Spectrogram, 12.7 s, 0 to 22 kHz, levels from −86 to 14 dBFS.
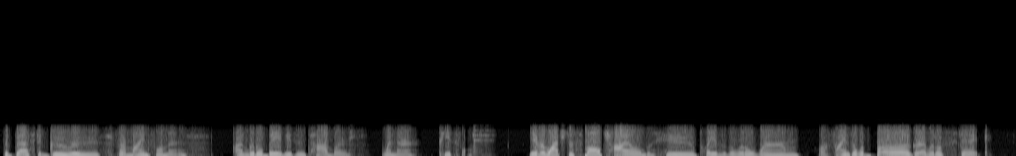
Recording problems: phone-call audio; poor line; nothing above 4 kHz
clattering dishes; faint; at 6 s; peak 15 dB below the speech

